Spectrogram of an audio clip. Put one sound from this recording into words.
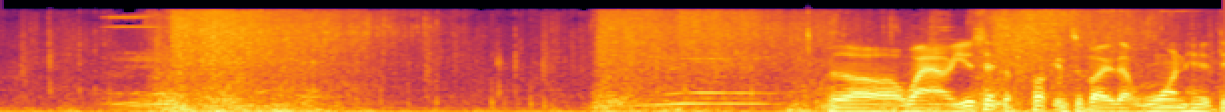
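A heavy blade slashes and strikes flesh.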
